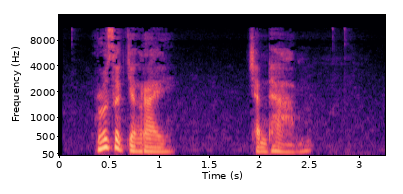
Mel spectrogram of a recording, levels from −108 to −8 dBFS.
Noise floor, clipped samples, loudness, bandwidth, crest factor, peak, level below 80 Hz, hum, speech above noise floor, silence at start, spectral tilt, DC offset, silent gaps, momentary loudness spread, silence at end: -68 dBFS; under 0.1%; -28 LUFS; 12 kHz; 20 dB; -10 dBFS; -58 dBFS; none; 40 dB; 0.35 s; -5.5 dB/octave; under 0.1%; none; 18 LU; 0.75 s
